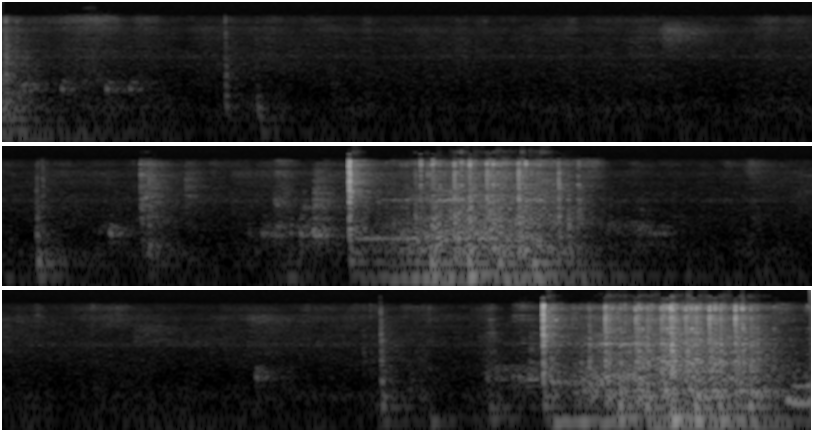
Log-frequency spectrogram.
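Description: A sewing machine stitching pleats into a salwar, two short whirring bursts a few seconds apart between quiet handling clicks and cloth rustles, fairly close and with no talk.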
